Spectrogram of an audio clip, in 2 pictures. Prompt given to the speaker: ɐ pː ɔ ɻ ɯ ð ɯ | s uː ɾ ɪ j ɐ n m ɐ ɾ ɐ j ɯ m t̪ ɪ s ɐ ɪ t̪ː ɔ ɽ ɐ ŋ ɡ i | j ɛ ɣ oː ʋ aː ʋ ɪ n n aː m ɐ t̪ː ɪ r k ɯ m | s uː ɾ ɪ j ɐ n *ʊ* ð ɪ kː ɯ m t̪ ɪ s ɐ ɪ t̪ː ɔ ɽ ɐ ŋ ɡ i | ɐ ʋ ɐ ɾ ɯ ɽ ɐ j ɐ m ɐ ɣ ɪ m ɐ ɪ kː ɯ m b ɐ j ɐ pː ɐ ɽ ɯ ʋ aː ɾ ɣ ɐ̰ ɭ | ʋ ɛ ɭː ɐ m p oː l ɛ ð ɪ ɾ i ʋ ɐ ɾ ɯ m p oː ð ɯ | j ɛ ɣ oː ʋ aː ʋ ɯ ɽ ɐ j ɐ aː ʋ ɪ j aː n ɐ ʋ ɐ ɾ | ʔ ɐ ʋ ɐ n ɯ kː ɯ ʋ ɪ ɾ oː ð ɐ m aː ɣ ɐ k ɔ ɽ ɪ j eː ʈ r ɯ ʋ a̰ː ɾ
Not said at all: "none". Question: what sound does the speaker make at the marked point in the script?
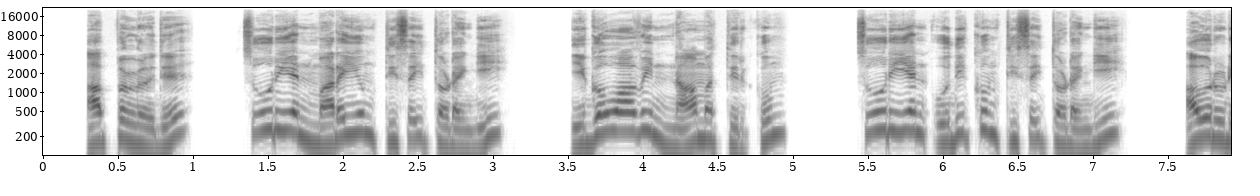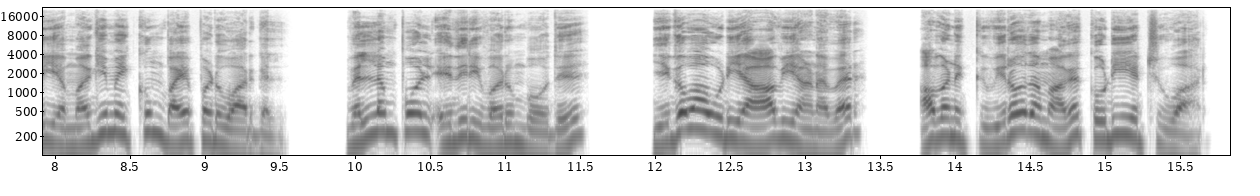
ʊ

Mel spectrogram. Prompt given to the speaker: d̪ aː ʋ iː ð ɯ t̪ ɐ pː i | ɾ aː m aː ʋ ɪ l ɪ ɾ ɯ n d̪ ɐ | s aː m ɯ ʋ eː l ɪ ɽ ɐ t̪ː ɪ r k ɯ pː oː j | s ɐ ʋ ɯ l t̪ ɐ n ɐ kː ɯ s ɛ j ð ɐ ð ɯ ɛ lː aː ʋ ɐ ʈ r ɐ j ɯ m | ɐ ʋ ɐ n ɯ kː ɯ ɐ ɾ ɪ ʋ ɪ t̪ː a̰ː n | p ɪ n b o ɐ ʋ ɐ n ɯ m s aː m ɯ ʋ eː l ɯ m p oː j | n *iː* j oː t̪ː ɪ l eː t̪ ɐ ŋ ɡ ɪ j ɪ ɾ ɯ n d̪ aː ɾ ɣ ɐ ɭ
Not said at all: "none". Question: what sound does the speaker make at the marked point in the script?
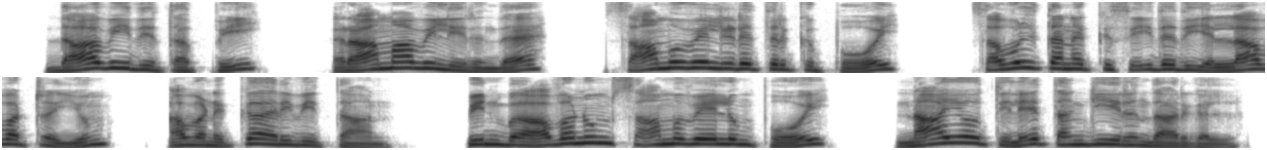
aː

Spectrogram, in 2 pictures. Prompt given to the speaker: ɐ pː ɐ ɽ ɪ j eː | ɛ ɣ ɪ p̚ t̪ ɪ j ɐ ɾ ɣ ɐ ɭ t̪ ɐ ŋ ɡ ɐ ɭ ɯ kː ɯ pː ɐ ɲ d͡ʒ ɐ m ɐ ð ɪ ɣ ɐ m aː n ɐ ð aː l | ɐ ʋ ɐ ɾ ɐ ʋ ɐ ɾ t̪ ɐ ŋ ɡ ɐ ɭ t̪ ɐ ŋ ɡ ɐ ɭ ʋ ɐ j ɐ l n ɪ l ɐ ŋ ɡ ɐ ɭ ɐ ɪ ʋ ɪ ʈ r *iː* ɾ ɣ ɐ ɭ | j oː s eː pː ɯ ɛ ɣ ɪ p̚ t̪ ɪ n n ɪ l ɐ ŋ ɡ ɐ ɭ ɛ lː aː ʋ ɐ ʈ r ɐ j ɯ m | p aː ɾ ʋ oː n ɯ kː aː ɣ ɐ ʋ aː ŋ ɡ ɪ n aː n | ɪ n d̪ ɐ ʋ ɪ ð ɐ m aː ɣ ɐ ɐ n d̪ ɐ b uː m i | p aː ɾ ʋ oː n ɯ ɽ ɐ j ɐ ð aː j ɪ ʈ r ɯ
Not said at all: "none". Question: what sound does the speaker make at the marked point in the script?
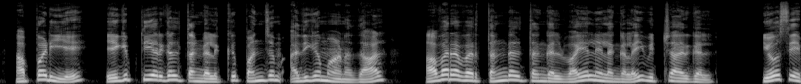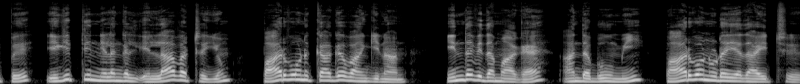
aː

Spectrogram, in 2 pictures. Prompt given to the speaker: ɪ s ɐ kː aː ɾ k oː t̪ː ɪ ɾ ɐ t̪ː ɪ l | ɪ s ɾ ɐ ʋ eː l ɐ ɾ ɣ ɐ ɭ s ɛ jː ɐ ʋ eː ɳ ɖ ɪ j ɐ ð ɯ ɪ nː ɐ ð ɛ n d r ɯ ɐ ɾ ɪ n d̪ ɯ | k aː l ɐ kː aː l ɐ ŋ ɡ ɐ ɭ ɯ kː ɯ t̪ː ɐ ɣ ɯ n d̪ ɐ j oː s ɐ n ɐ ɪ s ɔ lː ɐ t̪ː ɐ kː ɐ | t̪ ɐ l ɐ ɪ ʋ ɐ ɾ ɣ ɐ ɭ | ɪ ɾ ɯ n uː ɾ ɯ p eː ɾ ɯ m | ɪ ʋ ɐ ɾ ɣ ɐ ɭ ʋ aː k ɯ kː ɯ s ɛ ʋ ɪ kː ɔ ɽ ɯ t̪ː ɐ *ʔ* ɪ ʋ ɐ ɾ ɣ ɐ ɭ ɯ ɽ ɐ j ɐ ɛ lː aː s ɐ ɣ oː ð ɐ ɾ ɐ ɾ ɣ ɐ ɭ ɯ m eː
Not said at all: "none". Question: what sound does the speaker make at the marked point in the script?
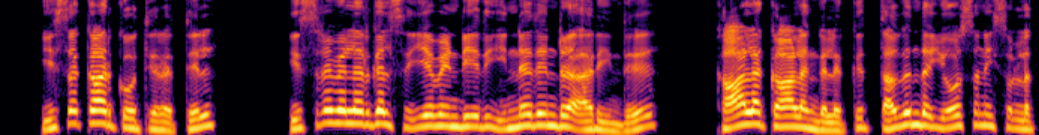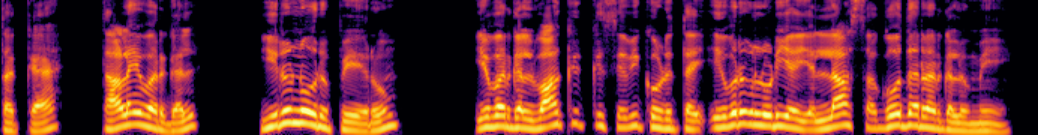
ʔ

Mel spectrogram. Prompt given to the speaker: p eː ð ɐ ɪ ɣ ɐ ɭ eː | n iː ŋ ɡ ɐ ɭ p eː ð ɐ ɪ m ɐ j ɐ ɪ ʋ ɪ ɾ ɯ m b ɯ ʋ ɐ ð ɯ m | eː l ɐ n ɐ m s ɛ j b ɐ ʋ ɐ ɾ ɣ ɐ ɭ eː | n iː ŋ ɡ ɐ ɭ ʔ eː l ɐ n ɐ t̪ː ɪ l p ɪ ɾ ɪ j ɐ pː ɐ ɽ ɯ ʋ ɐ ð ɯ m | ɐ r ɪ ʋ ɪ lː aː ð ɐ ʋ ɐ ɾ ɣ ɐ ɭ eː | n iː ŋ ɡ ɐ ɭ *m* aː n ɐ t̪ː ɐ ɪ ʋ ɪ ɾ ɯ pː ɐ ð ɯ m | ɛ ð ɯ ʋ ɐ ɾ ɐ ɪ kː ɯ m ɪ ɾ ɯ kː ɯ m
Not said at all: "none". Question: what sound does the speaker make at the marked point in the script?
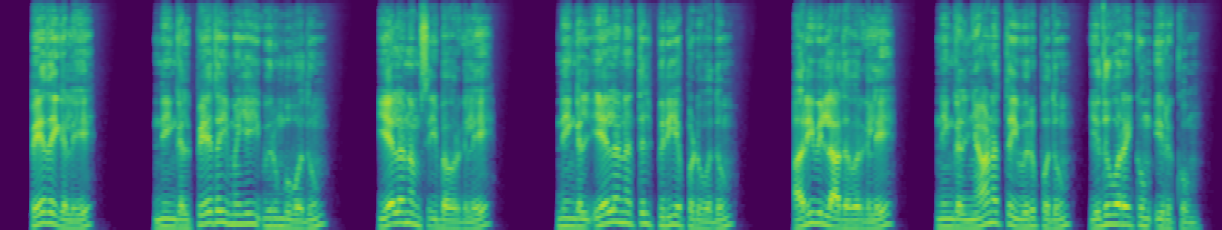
ɲ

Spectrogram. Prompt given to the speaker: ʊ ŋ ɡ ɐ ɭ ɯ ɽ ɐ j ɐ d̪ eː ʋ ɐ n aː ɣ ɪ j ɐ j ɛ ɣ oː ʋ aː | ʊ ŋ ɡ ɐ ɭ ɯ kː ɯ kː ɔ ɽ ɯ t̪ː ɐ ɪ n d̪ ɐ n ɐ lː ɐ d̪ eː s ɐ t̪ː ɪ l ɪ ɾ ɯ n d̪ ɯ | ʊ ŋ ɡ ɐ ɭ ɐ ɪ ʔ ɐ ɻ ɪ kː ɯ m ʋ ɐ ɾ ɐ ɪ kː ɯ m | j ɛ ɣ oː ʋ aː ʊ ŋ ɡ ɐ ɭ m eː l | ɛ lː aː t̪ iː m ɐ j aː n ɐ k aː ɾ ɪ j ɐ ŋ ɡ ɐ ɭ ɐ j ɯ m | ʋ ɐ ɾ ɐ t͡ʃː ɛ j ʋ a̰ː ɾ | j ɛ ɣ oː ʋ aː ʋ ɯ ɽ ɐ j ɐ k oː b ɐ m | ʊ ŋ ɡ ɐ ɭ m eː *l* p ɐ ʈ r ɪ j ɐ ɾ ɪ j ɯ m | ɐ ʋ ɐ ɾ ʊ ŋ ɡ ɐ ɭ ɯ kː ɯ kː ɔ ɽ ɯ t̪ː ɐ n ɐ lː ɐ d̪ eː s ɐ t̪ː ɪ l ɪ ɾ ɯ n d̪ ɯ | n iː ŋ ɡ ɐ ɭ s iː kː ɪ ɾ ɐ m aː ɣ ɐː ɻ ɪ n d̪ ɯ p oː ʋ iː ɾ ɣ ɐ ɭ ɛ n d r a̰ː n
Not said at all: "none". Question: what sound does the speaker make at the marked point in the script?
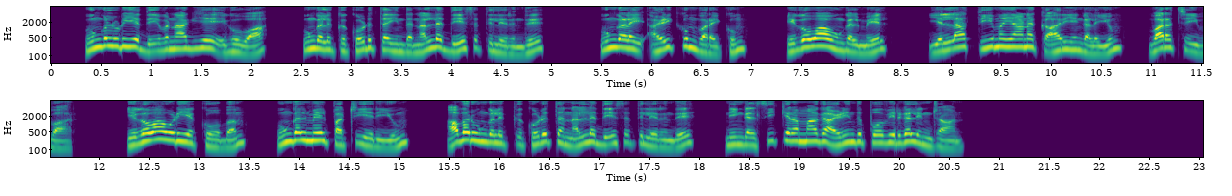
l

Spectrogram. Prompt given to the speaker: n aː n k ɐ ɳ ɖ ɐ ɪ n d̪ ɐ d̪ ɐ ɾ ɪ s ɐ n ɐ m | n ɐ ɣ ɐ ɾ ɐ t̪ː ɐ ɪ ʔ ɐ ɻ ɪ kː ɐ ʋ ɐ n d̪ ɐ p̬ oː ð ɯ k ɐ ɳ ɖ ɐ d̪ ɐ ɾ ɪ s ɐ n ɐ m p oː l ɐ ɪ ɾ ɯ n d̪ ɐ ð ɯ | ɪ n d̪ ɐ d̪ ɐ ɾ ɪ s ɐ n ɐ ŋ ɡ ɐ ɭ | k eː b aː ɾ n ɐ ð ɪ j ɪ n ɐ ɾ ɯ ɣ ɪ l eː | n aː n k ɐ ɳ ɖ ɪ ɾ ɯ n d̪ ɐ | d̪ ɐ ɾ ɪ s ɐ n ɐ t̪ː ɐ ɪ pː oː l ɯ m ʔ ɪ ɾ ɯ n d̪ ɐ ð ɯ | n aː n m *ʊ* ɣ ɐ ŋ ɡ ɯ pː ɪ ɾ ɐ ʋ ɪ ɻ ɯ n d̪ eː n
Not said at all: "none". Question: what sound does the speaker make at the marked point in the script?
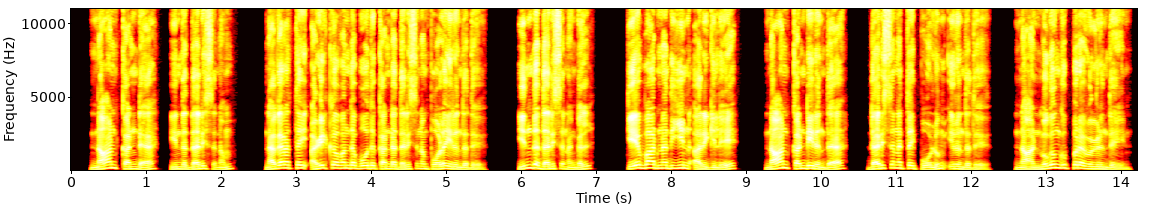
ʊ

